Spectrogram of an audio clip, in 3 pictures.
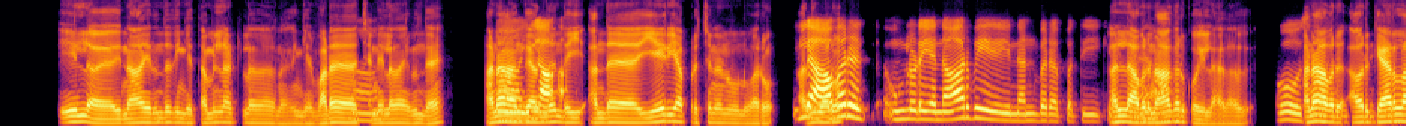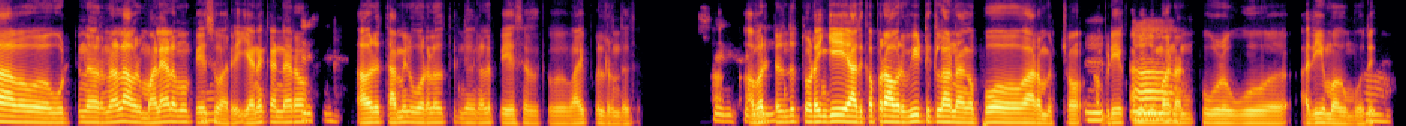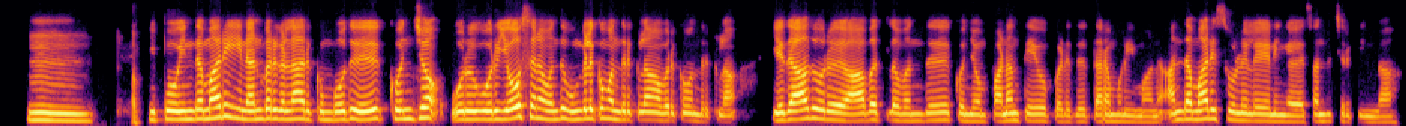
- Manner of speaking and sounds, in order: unintelligible speech
- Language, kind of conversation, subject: Tamil, podcast, வெறும் தொடர்புகளிலிருந்து நெருக்கமான நட்புக்கு எப்படி செல்லலாம்?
